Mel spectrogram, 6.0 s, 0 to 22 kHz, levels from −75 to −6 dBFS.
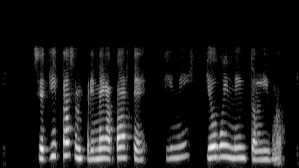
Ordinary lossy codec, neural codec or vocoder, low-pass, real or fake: Opus, 24 kbps; codec, 24 kHz, 0.9 kbps, WavTokenizer, medium music audio release; 7.2 kHz; fake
